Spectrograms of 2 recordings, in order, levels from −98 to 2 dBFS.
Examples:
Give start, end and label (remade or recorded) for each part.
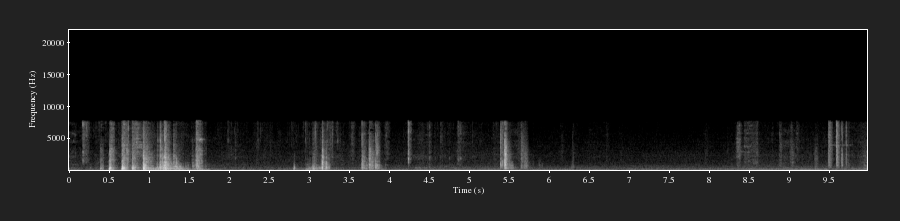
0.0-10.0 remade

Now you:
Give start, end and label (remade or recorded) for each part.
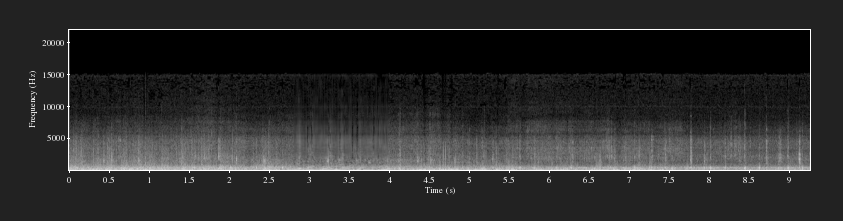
0.0-2.8 recorded; 2.8-4.0 remade; 4.0-9.3 recorded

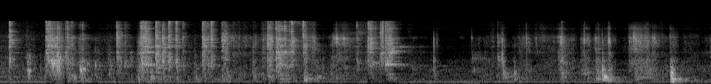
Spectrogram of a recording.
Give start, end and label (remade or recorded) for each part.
0.0-0.5 recorded; 0.5-1.4 remade; 1.4-2.3 recorded; 2.3-7.1 remade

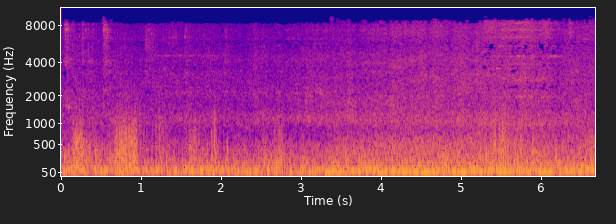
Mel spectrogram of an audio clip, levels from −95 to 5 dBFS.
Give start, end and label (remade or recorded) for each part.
0.0-0.7 remade; 0.7-2.4 recorded; 2.4-4.0 remade; 4.0-6.7 recorded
